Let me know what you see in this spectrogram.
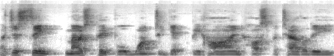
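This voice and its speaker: A man with an Australian accent and a bright, sharp tone, ordinary pitch variation and a moderate pace. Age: 60s. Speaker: business mentor and bookkeeper. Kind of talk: webinar conversation.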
